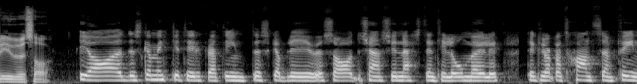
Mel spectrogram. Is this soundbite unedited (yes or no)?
no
